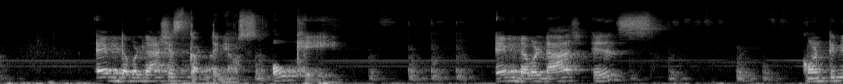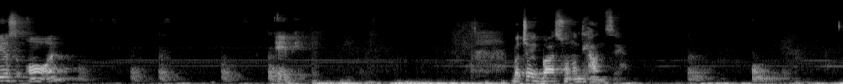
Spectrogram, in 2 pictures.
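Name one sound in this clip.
A man explains calmly and clearly, as if teaching a class.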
